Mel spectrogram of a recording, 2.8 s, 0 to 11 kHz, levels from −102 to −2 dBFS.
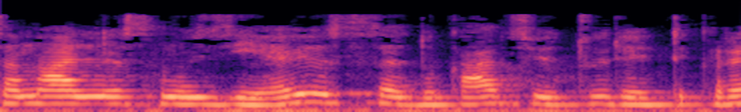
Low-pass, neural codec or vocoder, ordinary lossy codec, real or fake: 7.2 kHz; codec, 16 kHz, 8 kbps, FreqCodec, smaller model; MP3, 32 kbps; fake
